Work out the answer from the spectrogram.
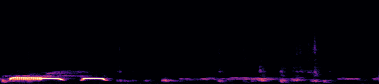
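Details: Spotted dove kept as a decoy bird, calling to lure wild doves: two loud, low, smooth coo notes, the first long and the second short, followed by softer, broken cooing murmurs.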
